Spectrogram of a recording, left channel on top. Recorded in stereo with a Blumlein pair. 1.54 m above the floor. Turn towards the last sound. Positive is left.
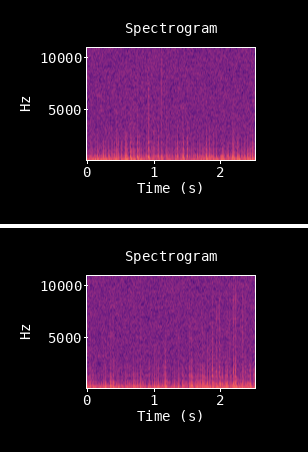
No sound to turn to.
